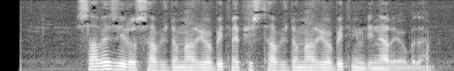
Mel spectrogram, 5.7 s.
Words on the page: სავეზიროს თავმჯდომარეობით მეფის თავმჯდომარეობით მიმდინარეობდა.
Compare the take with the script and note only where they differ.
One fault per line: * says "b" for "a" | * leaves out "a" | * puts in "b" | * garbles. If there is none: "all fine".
all fine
